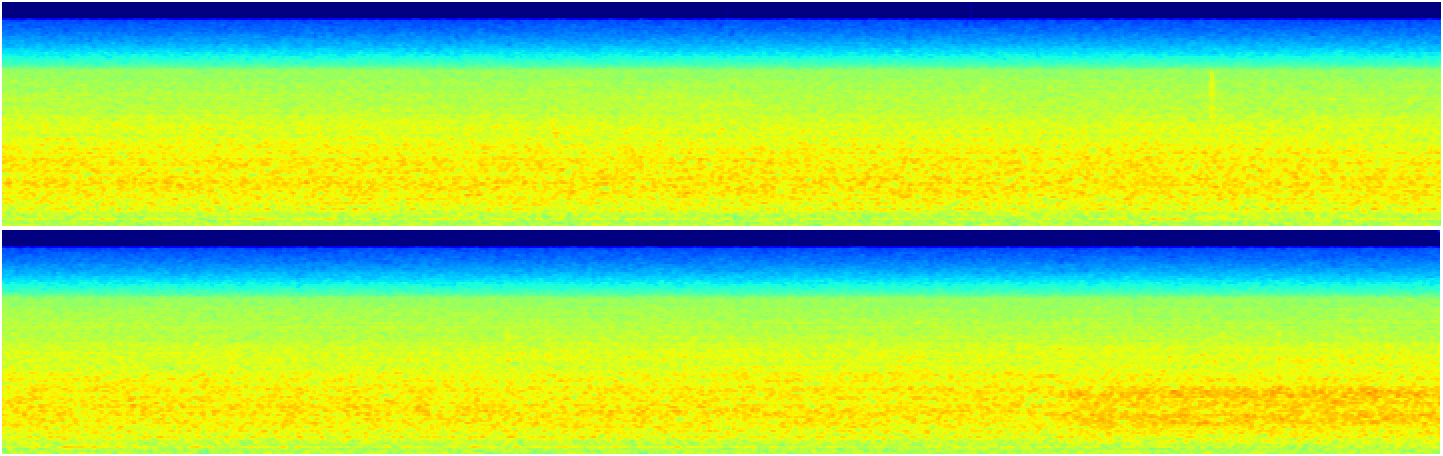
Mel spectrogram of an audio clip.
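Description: Steady rushing hiss of an airliner flight deck with a faint steady low hum underneath, from the air conditioning and the idling aircraft; it grows a little louder near the end.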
